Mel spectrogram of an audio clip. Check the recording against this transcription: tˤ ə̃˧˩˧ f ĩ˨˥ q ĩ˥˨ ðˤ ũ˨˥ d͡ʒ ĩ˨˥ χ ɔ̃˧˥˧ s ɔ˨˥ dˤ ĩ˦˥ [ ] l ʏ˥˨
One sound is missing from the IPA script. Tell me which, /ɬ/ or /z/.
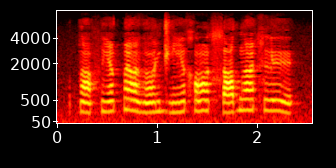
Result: ɬ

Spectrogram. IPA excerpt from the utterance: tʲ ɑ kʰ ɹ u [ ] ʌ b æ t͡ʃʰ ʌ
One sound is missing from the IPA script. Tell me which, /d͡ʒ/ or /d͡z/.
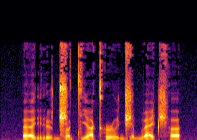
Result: d͡ʒ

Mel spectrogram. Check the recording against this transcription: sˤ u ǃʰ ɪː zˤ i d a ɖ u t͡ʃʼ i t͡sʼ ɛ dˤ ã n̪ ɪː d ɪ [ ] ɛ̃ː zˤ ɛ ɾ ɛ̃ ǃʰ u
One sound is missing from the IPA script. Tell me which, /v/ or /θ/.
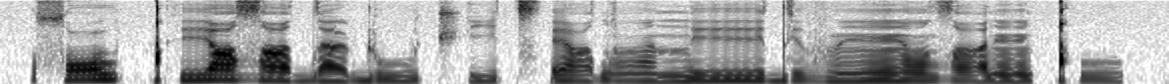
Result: v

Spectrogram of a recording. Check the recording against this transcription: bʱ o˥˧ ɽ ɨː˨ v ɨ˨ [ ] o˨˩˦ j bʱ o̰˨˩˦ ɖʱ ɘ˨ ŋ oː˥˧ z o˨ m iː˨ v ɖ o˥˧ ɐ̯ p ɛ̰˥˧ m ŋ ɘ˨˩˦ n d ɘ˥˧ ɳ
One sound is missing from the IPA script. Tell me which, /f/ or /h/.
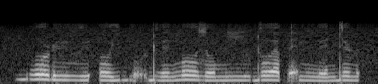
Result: h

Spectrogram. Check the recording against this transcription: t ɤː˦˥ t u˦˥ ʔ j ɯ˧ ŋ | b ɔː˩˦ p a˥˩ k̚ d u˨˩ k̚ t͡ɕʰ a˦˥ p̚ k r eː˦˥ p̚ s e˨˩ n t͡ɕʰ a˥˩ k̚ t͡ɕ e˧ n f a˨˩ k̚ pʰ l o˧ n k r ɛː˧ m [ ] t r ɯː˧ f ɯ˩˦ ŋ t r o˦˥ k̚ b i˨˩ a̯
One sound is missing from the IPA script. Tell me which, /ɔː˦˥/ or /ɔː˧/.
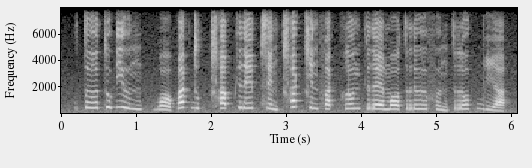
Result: ɔː˧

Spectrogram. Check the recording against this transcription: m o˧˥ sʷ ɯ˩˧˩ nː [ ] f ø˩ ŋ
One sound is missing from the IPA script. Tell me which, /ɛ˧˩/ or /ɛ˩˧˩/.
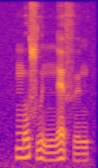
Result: ɛ˩˧˩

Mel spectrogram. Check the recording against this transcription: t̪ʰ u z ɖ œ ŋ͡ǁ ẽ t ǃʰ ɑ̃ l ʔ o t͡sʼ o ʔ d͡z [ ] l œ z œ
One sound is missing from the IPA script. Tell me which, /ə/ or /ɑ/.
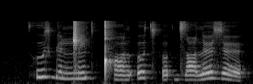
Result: ɑ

